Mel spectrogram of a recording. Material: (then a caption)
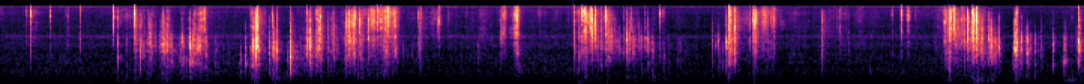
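Paper. Both hands lift, crumple and turn the stiff, crinkly pages of an open, rain-warped, rain-dried paper catalogue with their fingertips. Bursts of bright, dry crackling and crinkling come in clusters, separated by brief quiet pauses.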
